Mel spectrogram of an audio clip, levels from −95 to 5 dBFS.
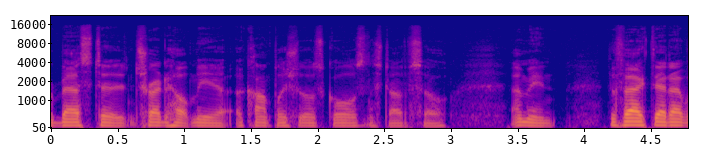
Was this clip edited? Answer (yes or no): no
